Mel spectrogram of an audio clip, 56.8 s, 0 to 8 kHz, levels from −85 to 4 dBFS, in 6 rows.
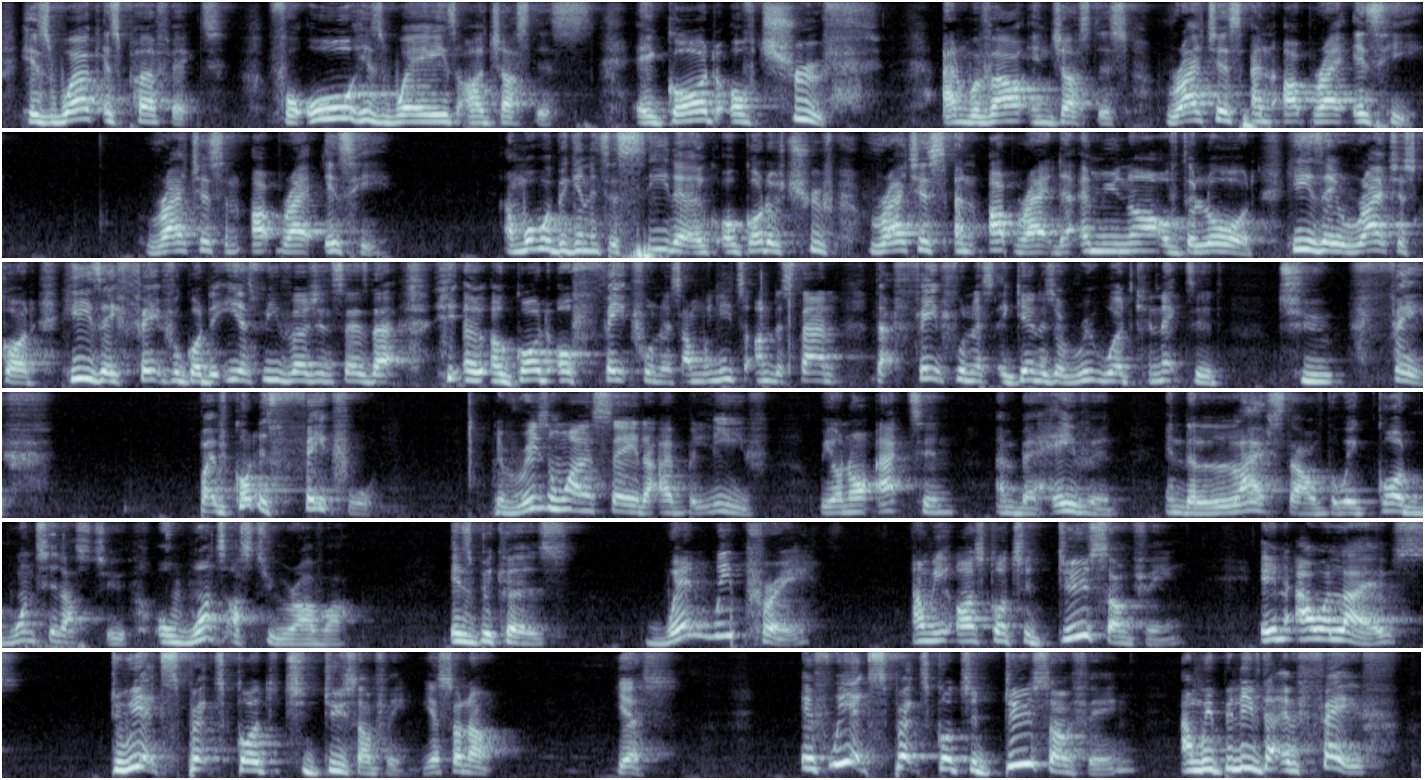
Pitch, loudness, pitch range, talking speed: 185 Hz, -15 LUFS, 160-210 Hz, 160 wpm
